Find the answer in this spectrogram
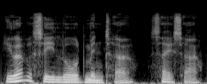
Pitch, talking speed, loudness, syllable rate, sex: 110 Hz, 230 wpm, -16 LUFS, 5.3 syllables/s, male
